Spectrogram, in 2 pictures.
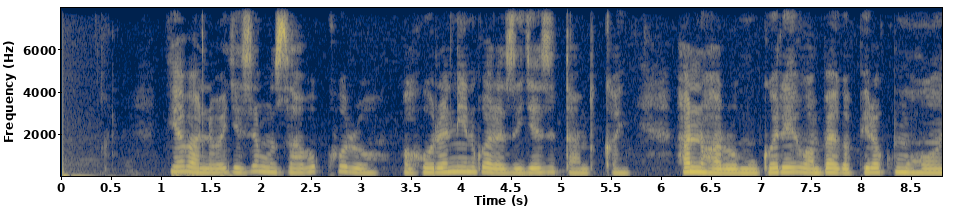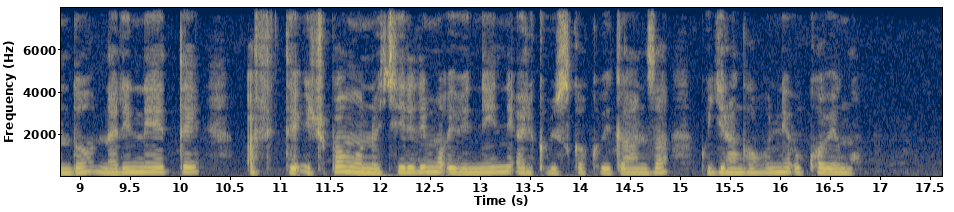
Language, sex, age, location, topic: Kinyarwanda, female, 18-24, Kigali, health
